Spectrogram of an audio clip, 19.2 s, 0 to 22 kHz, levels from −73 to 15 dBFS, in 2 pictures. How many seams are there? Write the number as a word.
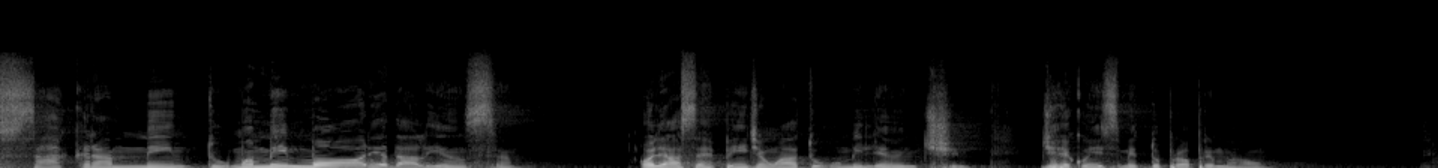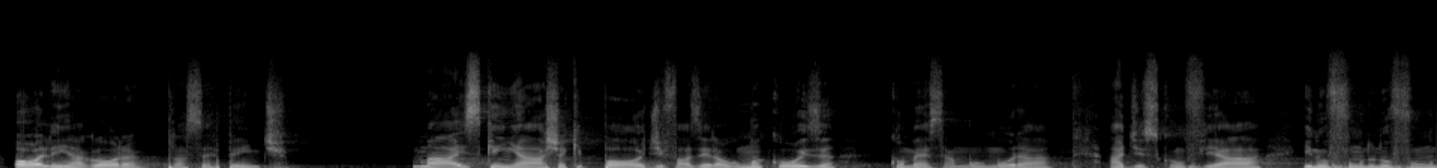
one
